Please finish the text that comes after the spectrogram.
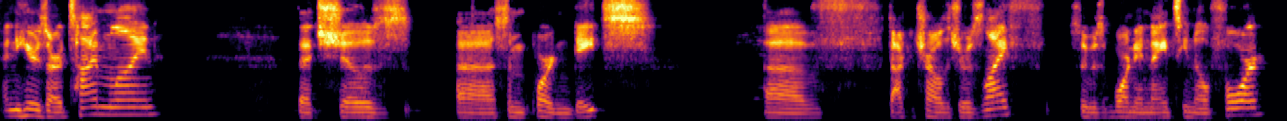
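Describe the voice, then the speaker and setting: A man leads a read-aloud lesson for young children in a bright, forward voice. He takes his time, explains carefully, asks questions and goes back over key points. The sound is dry and close, with no room echo. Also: medium pitch, animated, unhurried. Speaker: teacher reading a children's book aloud.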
